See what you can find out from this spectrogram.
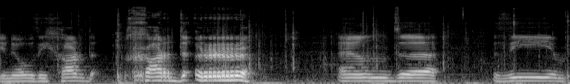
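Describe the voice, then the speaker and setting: A speaker with a Russian accent talks at a very slow pace, leaving long, frequent pauses. Noticeable background noise runs underneath. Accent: Russian accent, self-described as horrible. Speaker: video game streamer. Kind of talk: casual chat. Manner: halting, many pauses and fillers.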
